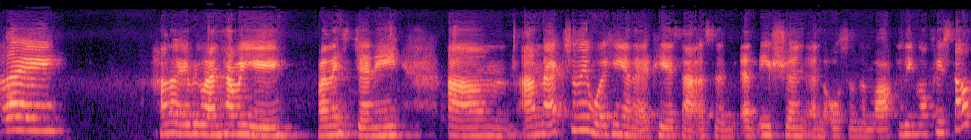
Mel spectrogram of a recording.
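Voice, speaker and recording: A woman with a Chinese accent talks at a moderate pace, fairly high in pitch with lively intonation. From Taiwan. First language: Mandarin Chinese. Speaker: admissions and marketing officer. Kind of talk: webinar presentation.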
